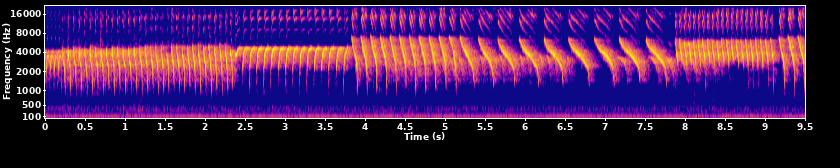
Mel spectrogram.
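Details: Singing canary delivering long rapid trills, buzzy rolls giving way to a run of sharply descending slurred notes about three per second, then a high fast roll.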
